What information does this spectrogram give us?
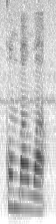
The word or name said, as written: konbanwa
